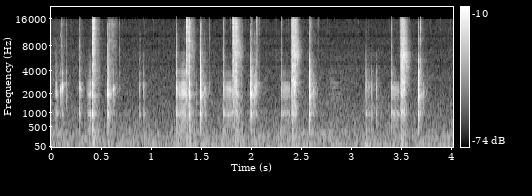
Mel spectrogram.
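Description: A small fine-mist spray bottle pumped in a series of quick spritzes, about a dozen, many in pairs, wetting Brusho crystal powder on card so the colours dissolve and spread.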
